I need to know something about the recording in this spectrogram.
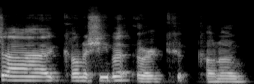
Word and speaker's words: Konosuba: I watched Konosuba. That's how it's pronounced.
